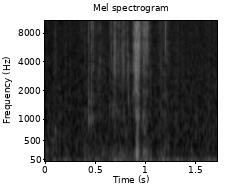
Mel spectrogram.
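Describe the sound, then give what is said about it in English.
Open-mouthed ASMR chewing of popcorn: a few sporadic, wet crunching bursts with short pauses between them, quiet overall and with no talking. “Mine was more open mouth and sporadic.”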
